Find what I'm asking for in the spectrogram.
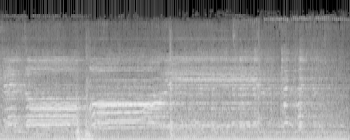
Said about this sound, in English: Near the town square of Idria, a man sells fish out of a trailer. It's a sunny day, and a few of his customers hang around as their cars idle. A stereo blasts Slovenian folk music.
